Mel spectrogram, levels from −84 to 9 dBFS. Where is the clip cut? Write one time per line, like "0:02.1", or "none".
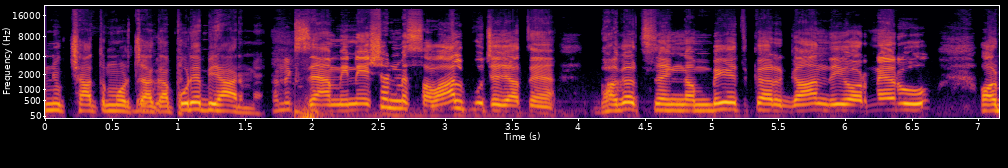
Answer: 0:01.9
